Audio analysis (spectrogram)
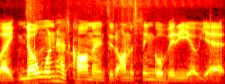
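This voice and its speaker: In a sad tone, a man at medium pitch speaks at a moderate pace with very wide pitch swings. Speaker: gaming YouTuber. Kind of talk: casual channel update while gaming. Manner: mellow, dull-sounding; sounds melodramatic and sad.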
